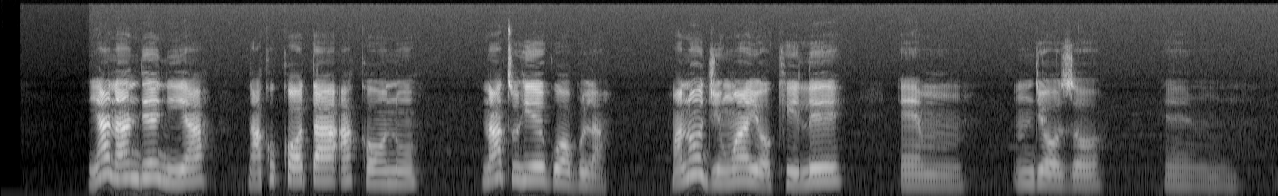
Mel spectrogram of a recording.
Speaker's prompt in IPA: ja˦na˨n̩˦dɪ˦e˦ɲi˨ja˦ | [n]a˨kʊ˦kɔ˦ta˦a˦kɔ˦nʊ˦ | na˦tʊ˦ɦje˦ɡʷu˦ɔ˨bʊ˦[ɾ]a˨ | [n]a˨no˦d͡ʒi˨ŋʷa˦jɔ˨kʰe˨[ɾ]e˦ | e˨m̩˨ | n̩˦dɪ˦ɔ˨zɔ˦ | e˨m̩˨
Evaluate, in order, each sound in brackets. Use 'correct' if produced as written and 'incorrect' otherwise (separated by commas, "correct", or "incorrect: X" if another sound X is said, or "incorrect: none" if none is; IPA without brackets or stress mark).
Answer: correct, incorrect: l, incorrect: m, incorrect: l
